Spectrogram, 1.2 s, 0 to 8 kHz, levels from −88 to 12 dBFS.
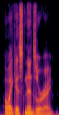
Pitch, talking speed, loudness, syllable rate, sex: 105 Hz, 300 wpm, -18 LUFS, 6.7 syllables/s, male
